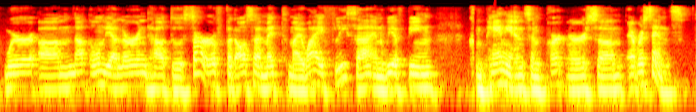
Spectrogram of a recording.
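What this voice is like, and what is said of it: Slight Austrian German accent. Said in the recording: “you will detect a slight accent in my voice, and that accent is Austrian, German.”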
